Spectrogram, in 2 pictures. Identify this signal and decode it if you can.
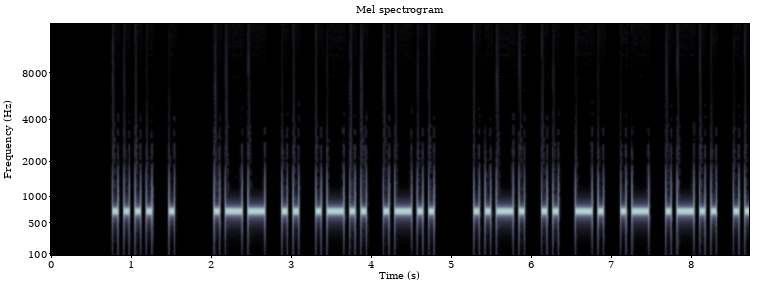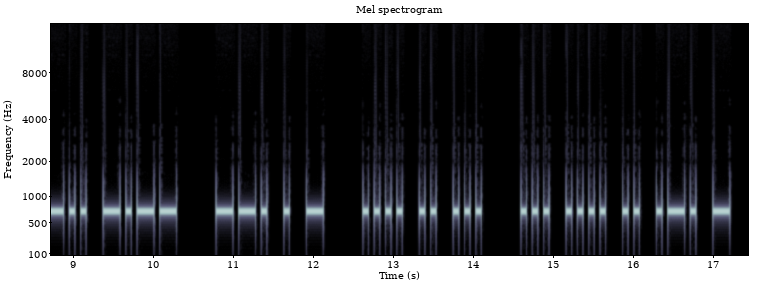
Morse code, heard as a keyed tone, about 17 wpm, 700 Hz. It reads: HE WILL FINALLY GET HIS SHIRT
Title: Additional Easy Phrases 17wpm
